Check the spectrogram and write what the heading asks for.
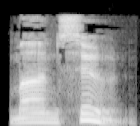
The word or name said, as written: monsoon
